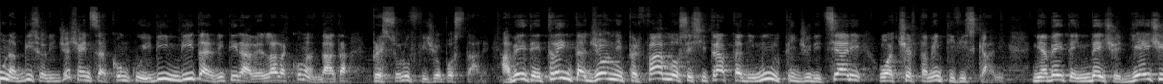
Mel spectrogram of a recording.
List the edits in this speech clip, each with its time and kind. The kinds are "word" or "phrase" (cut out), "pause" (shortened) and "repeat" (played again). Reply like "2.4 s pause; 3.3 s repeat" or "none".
7.9 s word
